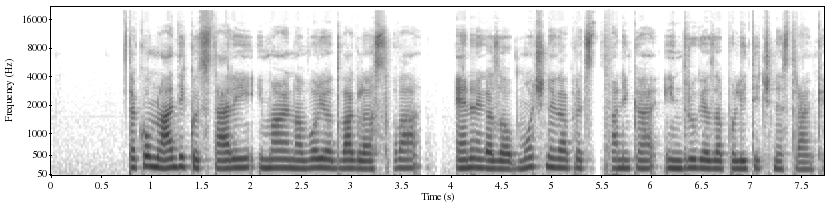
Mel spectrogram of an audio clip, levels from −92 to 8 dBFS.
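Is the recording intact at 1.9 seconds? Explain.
Yes, the speech at 1.9 seconds plays through cleanly, with no dropout, click, distortion or other fault at that moment.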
